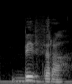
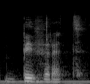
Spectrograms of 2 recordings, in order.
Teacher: si on veut s'arrêter sur la ta, on va dire bidra et non pas bidrat. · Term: ta marbuta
